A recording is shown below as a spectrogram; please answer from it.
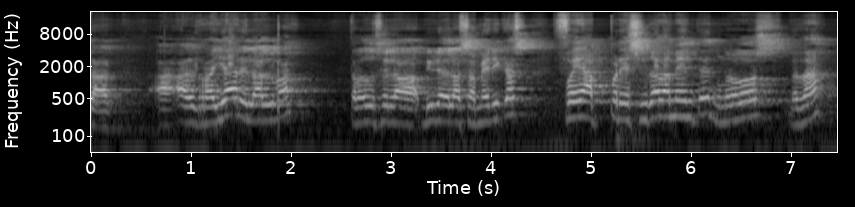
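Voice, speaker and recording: A man's voice: high voice, a little mellow. A man preaching a sermon in a church, emphatic, asking rhetorical questions and reading scripture aloud. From Panama. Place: church hall. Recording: echoey church room.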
